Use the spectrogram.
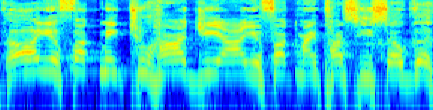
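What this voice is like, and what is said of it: Put-on foreign accent. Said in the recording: “do the accent ... I'll do the accent”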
